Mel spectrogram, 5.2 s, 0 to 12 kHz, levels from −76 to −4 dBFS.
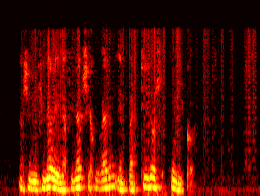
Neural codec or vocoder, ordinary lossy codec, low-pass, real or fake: none; Opus, 24 kbps; 7.2 kHz; real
